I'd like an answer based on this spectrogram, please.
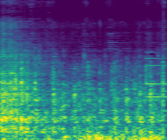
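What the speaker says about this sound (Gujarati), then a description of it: "ફાઇનલી ટ્રેક્ટર આવી ગયું છે" A tractor engine runs steadily at a moderate distance, a rough, continuous low rumble with no talk, as it arrives on a village road.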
